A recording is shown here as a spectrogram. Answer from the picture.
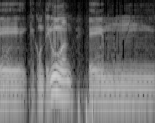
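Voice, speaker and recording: A man's fairly even intonation, dry with no echo, amid noticeable background noise. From Dominican Republic. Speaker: radio announcer. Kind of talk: interview answer. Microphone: studio mic.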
